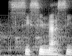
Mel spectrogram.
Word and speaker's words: Ccmaci: you bounce it I think C seem masse CC messy yes it's the Makai in my bed everyone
